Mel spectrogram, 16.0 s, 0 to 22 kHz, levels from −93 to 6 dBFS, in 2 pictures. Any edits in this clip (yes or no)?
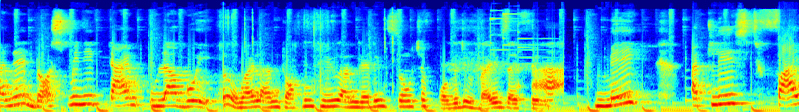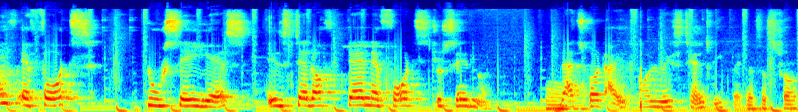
yes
